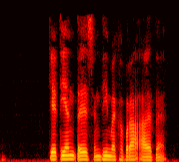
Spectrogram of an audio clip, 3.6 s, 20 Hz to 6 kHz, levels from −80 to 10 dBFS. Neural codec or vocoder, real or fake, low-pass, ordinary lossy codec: autoencoder, 22.05 kHz, a latent of 192 numbers a frame, VITS, trained on many speakers; fake; 5.4 kHz; MP3, 32 kbps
